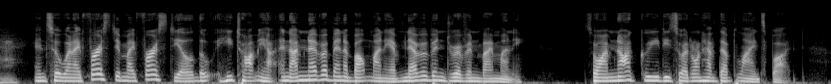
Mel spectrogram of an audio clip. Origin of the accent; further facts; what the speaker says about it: Dorchester, Massachusetts, United States; He did not sexually harass me because, first of all, I'm from Dorchester.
